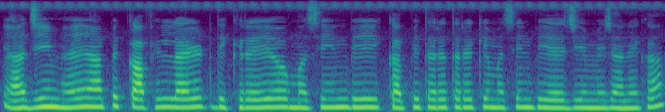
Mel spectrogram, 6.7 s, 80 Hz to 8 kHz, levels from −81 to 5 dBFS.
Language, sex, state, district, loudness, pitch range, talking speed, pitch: Hindi, female, Punjab, Kapurthala, -15 LUFS, 205-220 Hz, 205 wpm, 215 Hz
